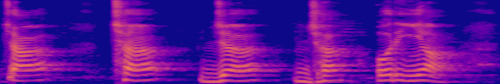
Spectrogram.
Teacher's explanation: स्पर्श तालु को करने के साथ साथ संघर्ष भी पैदा करते हैं, इसलिए चा वर्ग को हम स्पर्श संघर्षी कहते हैं।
